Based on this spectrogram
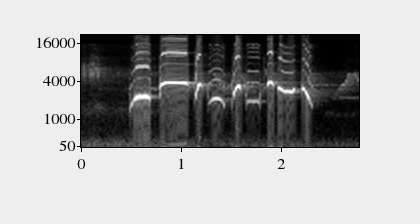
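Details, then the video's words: Forest oriental magpie-robin, recorded as a lure sound for attracting wild birds and training others. Loud burst of clear whistled notes, upswept slurs and sharp chips, about two seconds long, with faint soft twittering before and after. "Kumpulan Suara Pikat Burung Kacer Hutan 2024 ‼️Cocok Untuk Masteran"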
